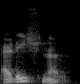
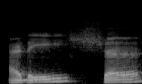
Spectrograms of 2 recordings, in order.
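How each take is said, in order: First: Said in the usual way. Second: Drawn out slowly. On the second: Shown as a demonstration. Teacher tracing additional in shorthand, said slowly. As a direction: stretch additional out slowly, ending on a rise. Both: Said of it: "तो इस तरीके से शन बीच में लगा दिया".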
